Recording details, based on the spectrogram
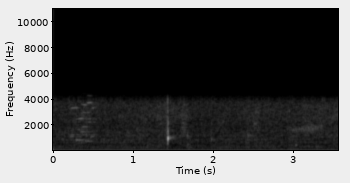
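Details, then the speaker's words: Daughter with hiccups, which upset her: a single sharp, abrupt hiccup against steady, quiet background noise. "You got the hiccups."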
